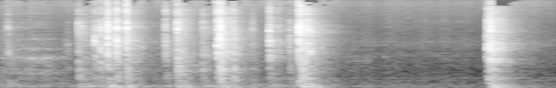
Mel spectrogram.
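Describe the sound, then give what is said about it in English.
Someone types a search on a computer keyboard: a quick, uneven run of many clacking keystrokes, then a short pause and one final firm key press. “I'm just going to type in real quick, rustic picture frame.”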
